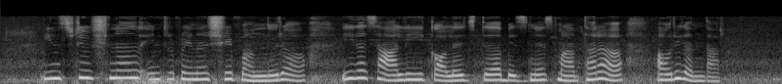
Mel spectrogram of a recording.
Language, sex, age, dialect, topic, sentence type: Kannada, male, 25-30, Northeastern, banking, statement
